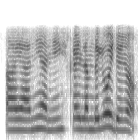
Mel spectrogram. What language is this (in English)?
Manipuri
